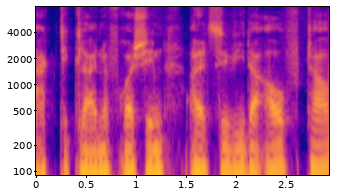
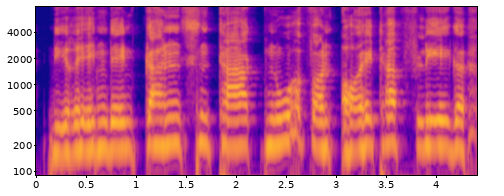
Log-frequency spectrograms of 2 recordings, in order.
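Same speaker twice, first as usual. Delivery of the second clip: higher, wavering goat complaint; put-upon billy goat; 11 semitones higher than usual. Acted. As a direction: lament like a harried billy goat. Ziegenbock klagt weiter. (klagender Ziegenbock mit Meckerstimme)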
